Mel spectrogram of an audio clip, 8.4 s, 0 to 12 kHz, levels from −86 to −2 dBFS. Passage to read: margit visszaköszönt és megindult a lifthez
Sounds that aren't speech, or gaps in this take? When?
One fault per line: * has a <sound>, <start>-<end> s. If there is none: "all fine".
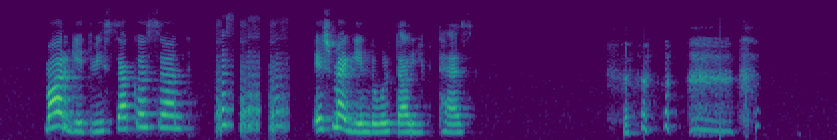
* has a laugh, 2.1-2.9 s
* has a laugh, 6.0-7.6 s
